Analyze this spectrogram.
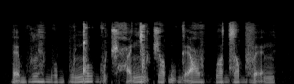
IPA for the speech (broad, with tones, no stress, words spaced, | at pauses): ɛ̰˨bṳ˦ lɛ̤˦ bo˨bpu˨ ŋ͡ǃu˦ ɡo̰˦t͡ʃ ħɛ̰˨ŋ͡ǀṵ˦t͡ʃʌ˨ɓṵ˦ ɡɛ̰˦ʕṳ˦ ɡ͡bʌ˦d͡zʌ˦b vɛ̰˨ŋ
